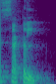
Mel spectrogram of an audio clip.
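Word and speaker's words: subtle: मतलब बहुत धीरे धीरे बोलते सटल एय बी भी रहा तो बी साइलेंट है सटल वे बट विथ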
